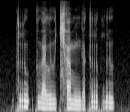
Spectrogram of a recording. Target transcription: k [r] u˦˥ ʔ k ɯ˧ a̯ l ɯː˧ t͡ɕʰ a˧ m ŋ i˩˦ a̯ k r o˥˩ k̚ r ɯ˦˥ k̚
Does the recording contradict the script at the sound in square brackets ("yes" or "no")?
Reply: no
